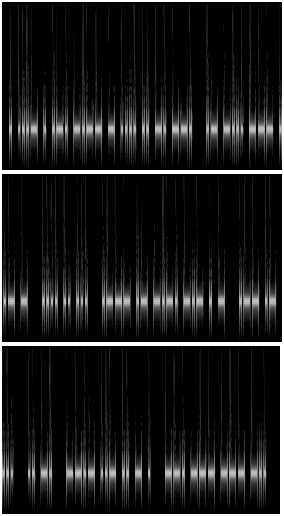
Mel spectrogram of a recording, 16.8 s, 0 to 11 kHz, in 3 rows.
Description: Morse code, heard as a keyed tone, about 28 wpm, 700 Hz. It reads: EVERYTHING ABOUT HIS JACKET WAS IN QUITE GOOD
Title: Pangram Challenge v2 - 28wpm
